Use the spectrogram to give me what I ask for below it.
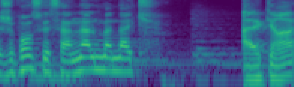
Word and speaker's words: almanach: Et je pense que c'est un almanach. Avec un H à la fin. Ouais. L'almanach. Bon, almanach. Oui, ça s'écrit almanach, mais on prononce pas le H.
